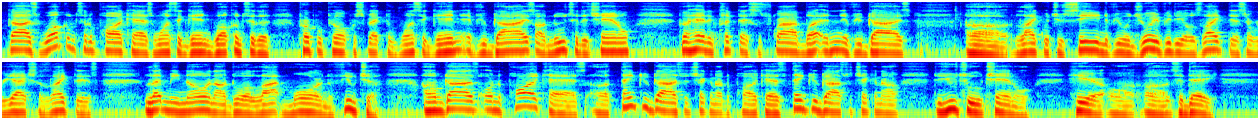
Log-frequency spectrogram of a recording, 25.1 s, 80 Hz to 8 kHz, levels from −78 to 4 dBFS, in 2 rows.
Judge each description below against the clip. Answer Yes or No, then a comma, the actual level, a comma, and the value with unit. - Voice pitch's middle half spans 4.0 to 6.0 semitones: No, average, 3.4 semitones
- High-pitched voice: No, low, 130 Hz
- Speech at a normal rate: No, fast, 210 wpm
